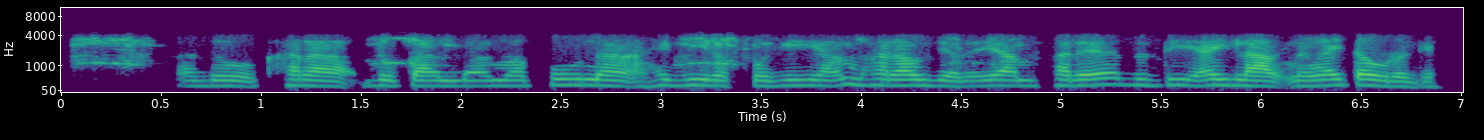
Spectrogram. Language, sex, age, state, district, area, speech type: Manipuri, female, 45-60, Manipur, Churachandpur, urban, conversation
